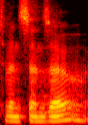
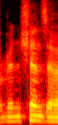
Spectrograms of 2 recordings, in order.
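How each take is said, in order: First: "Vincenzo" with a plain S sound for the C; anglicized pronunciation. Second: "Vincenzo" with a CH sound for the C; Italian-style "Vincenzo", ch in the middle; Italian pronunciation. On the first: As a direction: say "Vincenzo" as vin-SEN-zo. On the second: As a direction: say "Vincenzo" as vin-CHEN-zo. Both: Shown as a demonstration. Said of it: "as I've been told it's correctly pronounced".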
